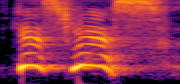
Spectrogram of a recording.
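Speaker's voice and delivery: high, loud goblin squeal; eager goblin. Acted. First goblin agreeing to tell a story, eager squeal. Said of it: "says the first goblin".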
